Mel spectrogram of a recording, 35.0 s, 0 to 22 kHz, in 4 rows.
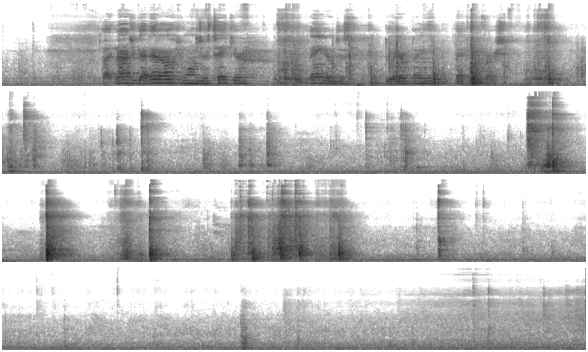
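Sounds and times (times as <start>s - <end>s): knocks and clatter of parts: 18.1s - 20.3s, 20.9s - 23.0s.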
